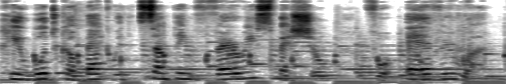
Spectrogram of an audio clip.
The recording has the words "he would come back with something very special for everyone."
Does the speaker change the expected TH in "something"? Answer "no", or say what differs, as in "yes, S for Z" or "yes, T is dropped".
no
